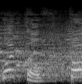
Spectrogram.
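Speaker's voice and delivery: high shocked blurt. Retold or imitated. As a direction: caught off guard. Shocked at wife's phone trick.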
